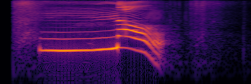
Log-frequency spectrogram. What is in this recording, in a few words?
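"nen4", Mandarin Chinese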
